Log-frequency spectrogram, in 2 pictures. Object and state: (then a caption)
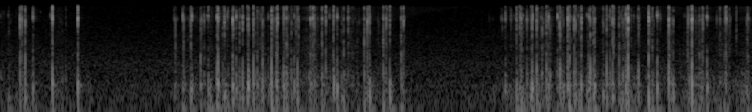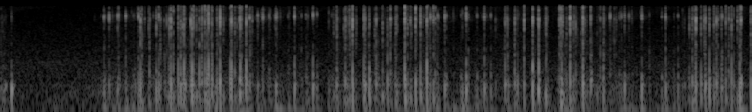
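Sequin fabric cover scratched by nails. Long black nails scratch and brush the plastic sequin fabric surface of a reversible sequin notebook cover. A few isolated clicks come first, then bursts of dense, bright, crackling scratches with a soft low rumble beneath, broken by short quiet pauses.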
